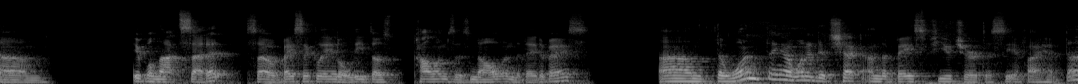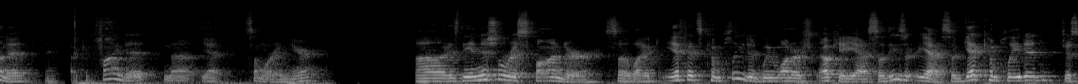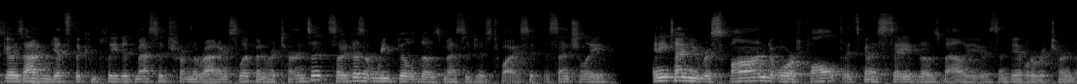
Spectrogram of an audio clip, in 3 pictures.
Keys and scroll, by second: 6.8 super+t, 19.9 F12.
